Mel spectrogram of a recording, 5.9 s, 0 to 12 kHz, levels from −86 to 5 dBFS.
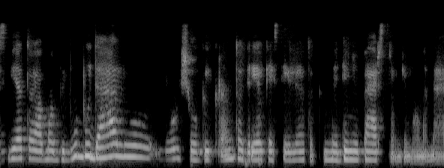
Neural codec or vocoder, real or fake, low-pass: codec, 16 kHz, 6 kbps, DAC; fake; 7.2 kHz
